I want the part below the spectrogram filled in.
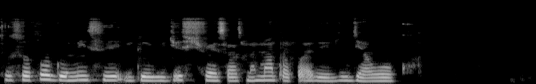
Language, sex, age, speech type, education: Nigerian Pidgin, female, 15-29, spontaneous, tertiary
